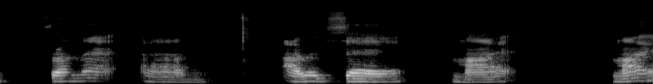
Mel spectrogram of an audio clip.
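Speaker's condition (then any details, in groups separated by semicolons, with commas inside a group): ALS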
